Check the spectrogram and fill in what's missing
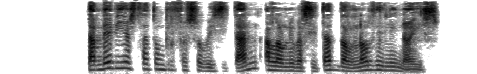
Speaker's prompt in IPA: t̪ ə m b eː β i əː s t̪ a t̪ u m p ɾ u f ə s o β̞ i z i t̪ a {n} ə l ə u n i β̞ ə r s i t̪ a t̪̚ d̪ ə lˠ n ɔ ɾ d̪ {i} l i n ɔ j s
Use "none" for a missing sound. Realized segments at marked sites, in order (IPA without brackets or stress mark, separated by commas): n, i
